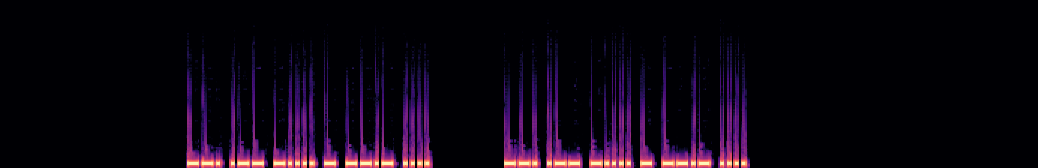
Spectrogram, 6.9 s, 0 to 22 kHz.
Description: Morse code, heard as a keyed tone, about 50 wpm, 700 Hz. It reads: GW6TQH GW6TQH
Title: DXCC-100 Call Signs - 6 Characters - Repeated 2x - 50wpm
